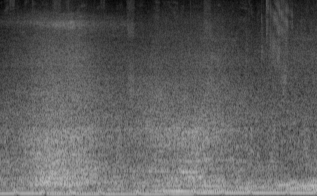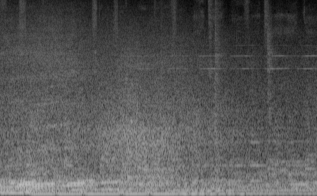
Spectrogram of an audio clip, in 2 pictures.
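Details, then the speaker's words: Motorcycle just fitted with a Temlar RRA Supra racing camshaft replacing the stock cam, idling: soft, deep, even bassy idle with steady low beat and no rough clatter over street noise; engine running healthy. "nah ini Joe sudah tak nyalain untuk suaranya loh fifa.tv ngebas ngebahas itu ngebahas empuk dan untuk tarikan lebih responsif"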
